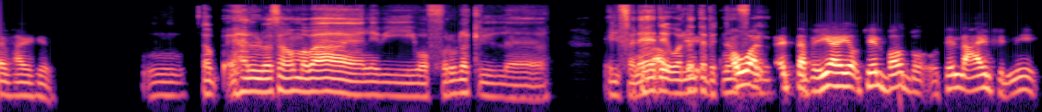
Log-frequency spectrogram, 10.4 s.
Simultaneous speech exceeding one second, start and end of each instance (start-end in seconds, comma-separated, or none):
6.3-7.8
